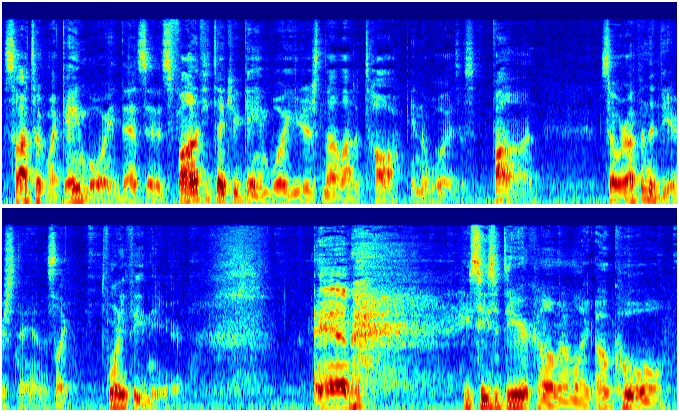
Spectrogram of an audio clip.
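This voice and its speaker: With a Georgia accent and a relaxed tone, a man talks at a fairly quick pace, leaving long, frequent pauses amid big swings in loudness. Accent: Southern American (Georgia). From northeast Georgia, USA. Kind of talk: interview answer. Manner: casual, relaxed.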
